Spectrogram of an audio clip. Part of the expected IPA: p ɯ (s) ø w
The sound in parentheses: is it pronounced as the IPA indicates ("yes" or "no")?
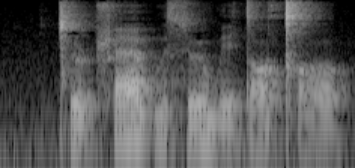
yes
